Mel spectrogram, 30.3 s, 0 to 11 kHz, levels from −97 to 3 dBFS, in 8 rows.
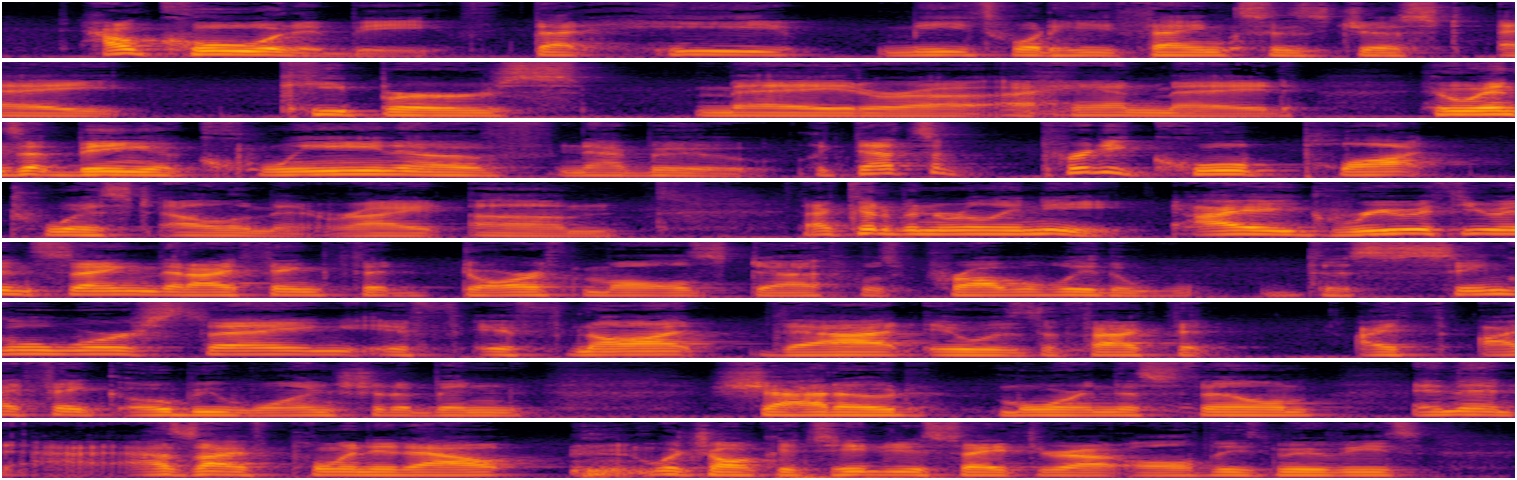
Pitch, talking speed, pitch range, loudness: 130 Hz, 200 wpm, 120-150 Hz, -26 LUFS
